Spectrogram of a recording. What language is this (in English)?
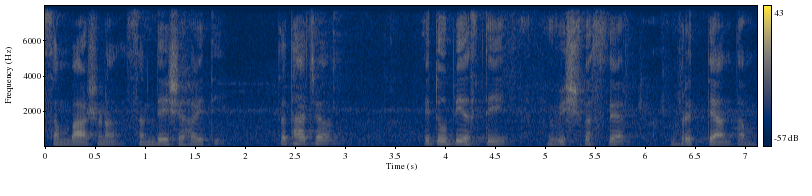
Sanskrit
